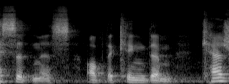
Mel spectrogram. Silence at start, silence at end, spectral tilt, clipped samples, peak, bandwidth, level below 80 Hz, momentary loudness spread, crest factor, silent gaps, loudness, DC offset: 0 s; 0 s; -4 dB/octave; under 0.1%; -4 dBFS; 16.5 kHz; -58 dBFS; 6 LU; 20 dB; none; -25 LUFS; under 0.1%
